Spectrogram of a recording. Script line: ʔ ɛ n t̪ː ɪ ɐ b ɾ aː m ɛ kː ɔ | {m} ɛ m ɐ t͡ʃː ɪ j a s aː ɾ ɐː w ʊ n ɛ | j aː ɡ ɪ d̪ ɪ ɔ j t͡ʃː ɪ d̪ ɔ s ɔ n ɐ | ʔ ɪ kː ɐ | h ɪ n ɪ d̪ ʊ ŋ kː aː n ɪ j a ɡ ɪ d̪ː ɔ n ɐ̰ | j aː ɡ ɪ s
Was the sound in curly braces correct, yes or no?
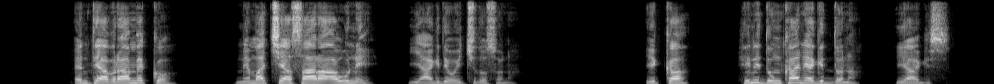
no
